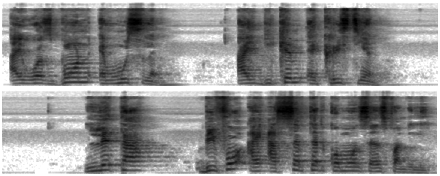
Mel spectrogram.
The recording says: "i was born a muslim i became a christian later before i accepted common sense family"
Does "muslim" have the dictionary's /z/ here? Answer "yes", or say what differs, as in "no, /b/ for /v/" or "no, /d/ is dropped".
no, /s/ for /z/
